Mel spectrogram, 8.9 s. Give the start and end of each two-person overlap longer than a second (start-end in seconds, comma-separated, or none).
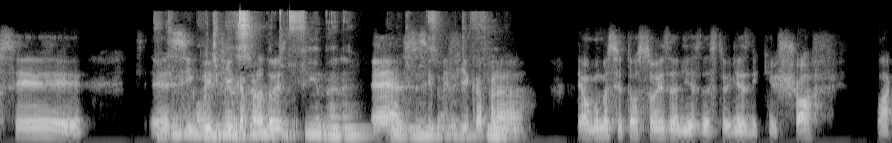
1.6-3.0, 3.7-5.2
